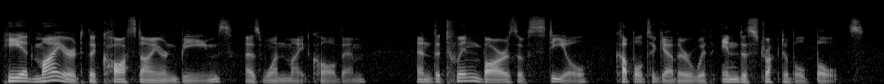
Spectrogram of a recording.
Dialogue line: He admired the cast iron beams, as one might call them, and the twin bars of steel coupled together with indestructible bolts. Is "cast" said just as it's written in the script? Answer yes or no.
no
